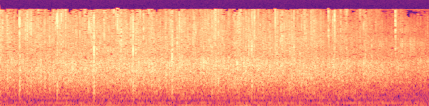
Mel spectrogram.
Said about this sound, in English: And yes, you may clap.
